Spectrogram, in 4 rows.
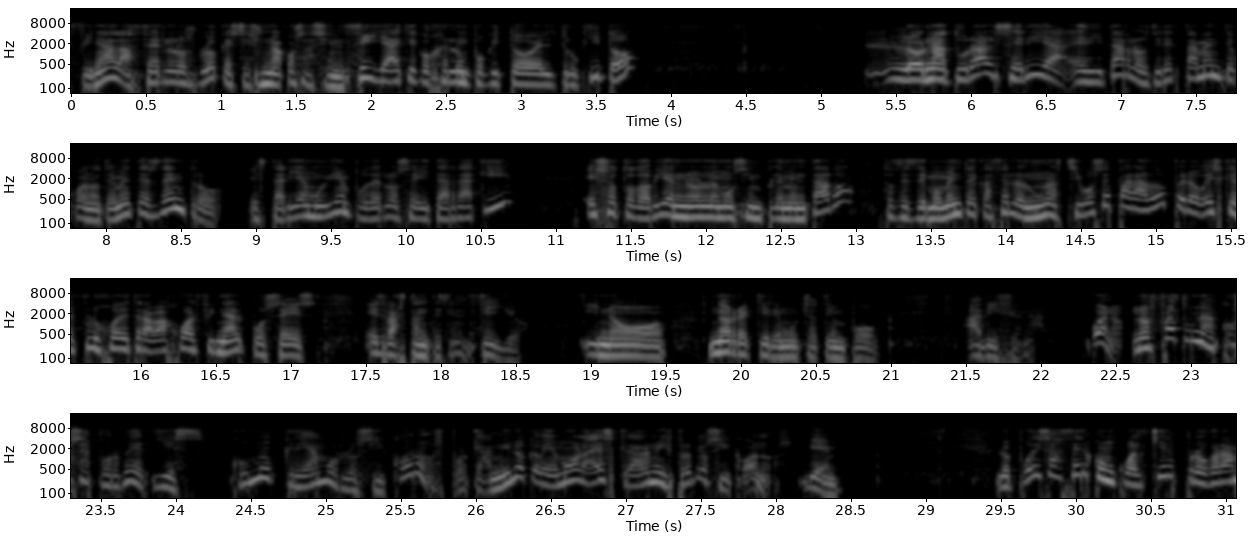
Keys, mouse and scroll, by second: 5.4 click, 8.1 click, 16.6 click, 23.9 click, 26.4 middle click, 26.8 scroll up 1, 27.6-28.9 right drag.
